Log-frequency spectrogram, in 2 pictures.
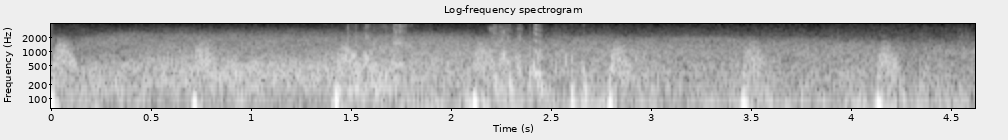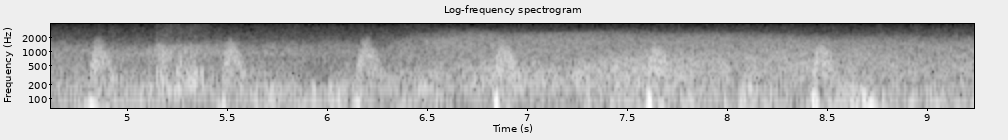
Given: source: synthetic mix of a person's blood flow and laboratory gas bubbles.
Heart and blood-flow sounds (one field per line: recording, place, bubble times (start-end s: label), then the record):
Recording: Doppler ultrasound of blood flow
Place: subclavian vein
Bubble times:
1.40-1.92 s: bubbles
2.18-2.69 s: bubbles
5.12-5.43 s: bubbles
From the record:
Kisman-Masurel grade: 221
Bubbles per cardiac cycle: several, 3 to 8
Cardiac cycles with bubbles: 10 to 50%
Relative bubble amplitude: barely perceptible (0.100 to 0.250)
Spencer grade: 2 (many but less than half of the cardiac periods contain bubble signals, singularly or in groups)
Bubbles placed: anywhere in the cardiac cycle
